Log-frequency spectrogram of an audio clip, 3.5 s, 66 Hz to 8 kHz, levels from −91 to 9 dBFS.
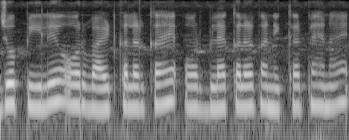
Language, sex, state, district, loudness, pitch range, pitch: Hindi, female, Uttar Pradesh, Hamirpur, -17 LUFS, 205-225 Hz, 210 Hz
